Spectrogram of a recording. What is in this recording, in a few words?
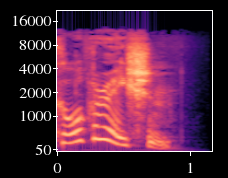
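"cooperation", British English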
